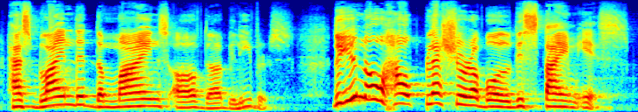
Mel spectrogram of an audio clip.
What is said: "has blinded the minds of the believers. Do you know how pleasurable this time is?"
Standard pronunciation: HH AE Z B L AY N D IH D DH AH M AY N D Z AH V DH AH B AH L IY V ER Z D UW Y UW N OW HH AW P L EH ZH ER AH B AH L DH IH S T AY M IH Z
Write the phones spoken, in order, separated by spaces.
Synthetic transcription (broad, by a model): HH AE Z B L AY N D IH D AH M AY N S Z AH V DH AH B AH L IY V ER S D UW Y UW N OW HH AW P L EH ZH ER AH B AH L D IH S T AY M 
